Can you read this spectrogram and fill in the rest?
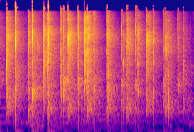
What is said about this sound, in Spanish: Un aplauso.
